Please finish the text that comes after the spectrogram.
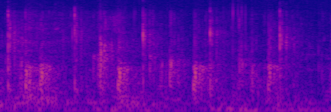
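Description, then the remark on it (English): A light, scattered patter of applause: a few people clapping unevenly, with quick overlapping claps that stay fairly soft and never build into a full ovation. “A little smattering of claps.”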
